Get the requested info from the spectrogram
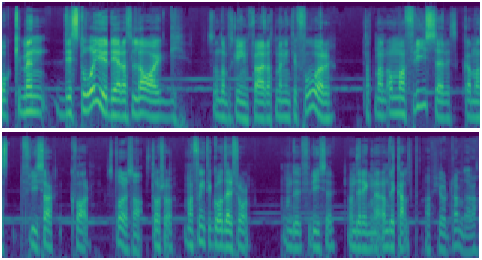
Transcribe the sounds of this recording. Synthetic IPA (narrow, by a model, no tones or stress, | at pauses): ɔkmɛnd̪ɛst̪oːɾjɵɪɖ̪eːɾaslɑːɡsɔmd̪ɔmskaɪnːfœːɾaːt̪manɪnt̪əfoːɾ | ʔat̪manʔɔmːanfɾyːsəɾskamanfɾyːsakʰvɑ̰ːɾ | st̪oːɖɛso̰st̪oːʂɔ̰manfoːɾɪnt̪əɡoːd̪æːɾɪfɾo̰ːn | ɔmd̪ɛfɾyːsə̰ɾɔ̰md̪ɛɾɛŋna̰ɾʔɔ̰md̪ɛæːɾkʰa̰lt̪afjuɖɾɔmd̪ɛɾɔ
